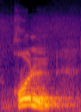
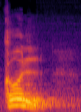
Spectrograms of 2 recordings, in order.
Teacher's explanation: pastikan qaf di sini tebalkan. Qul, jangan kita baca kaf.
